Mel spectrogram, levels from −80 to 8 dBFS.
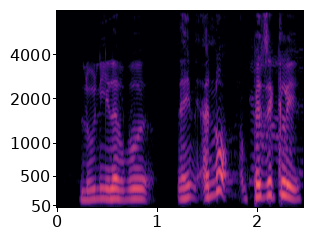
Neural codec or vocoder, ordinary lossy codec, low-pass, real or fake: none; none; none; real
